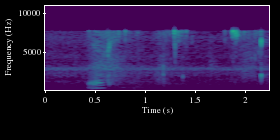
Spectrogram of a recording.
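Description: A two-month-old baby's brief coo about half a second in, then a few faint small clicks.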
